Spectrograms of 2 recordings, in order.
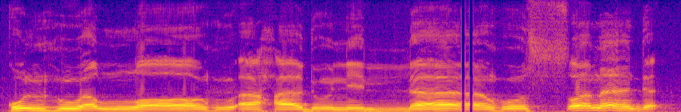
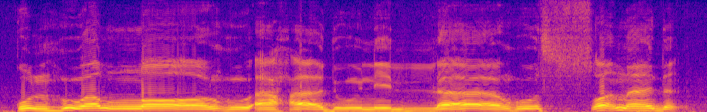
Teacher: lafaz Allah ini lafaz jalalah menjadi tarqiq karena nun itu baris kasrah.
